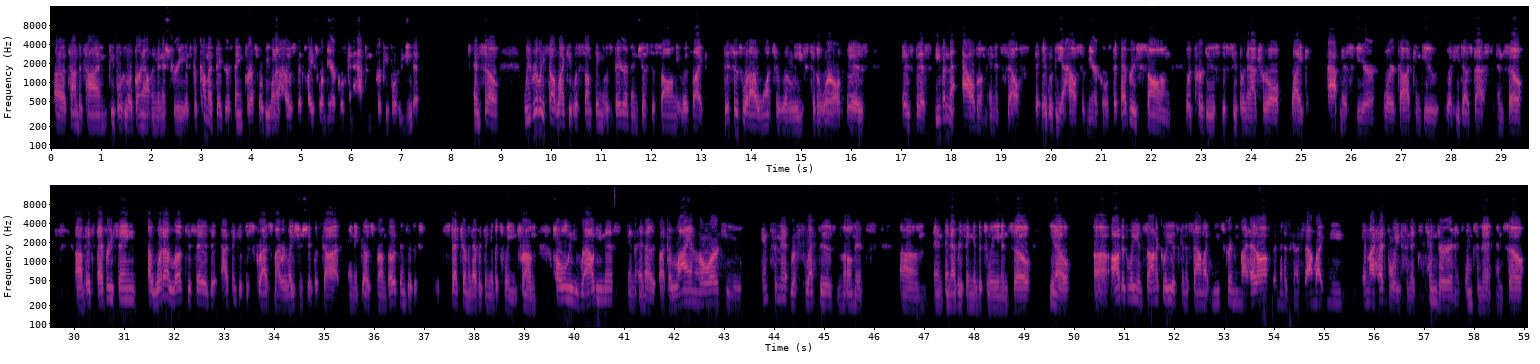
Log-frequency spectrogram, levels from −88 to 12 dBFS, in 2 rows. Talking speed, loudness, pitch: 190 wpm, -35 LUFS, 370 Hz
